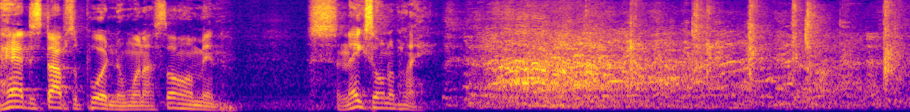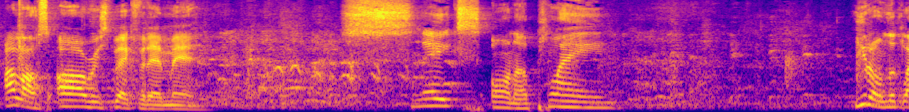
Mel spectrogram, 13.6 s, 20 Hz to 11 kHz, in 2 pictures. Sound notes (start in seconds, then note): 3.3 audience laughing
